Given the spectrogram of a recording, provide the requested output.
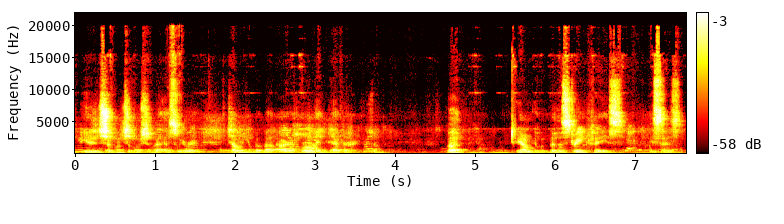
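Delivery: normal talking voice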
